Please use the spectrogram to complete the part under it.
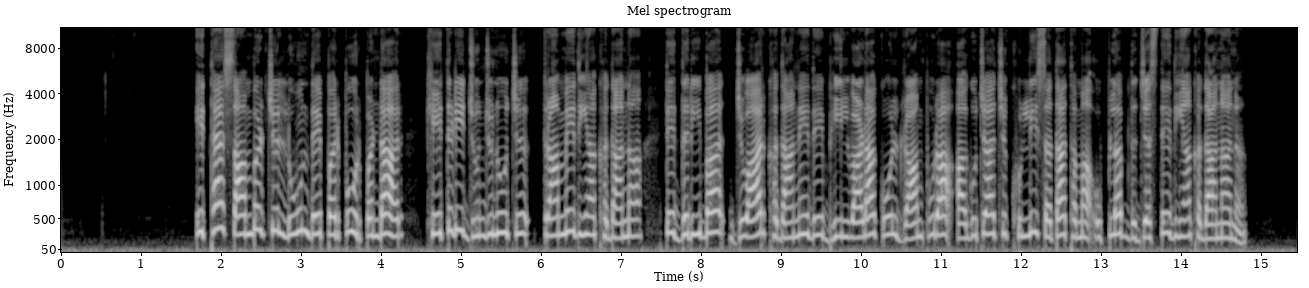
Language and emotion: Dogri, neutral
